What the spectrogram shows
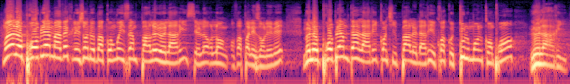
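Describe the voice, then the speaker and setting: A man from Congo performs stand-up on a festival stage, his voice sitting high. He talks in an animated way and keeps breaking into loud, shouted character bits. The sound carries a long reverb from the hall. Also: fast, hardly any pauses, some chatter behind. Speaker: stand-up comedian. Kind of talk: stand-up comedy. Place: festival stage before a live audience.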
